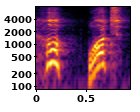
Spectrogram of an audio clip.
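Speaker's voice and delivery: high, loud mock startle; startled awake. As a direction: play a listener jolted to attention. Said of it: "You wake them up".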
